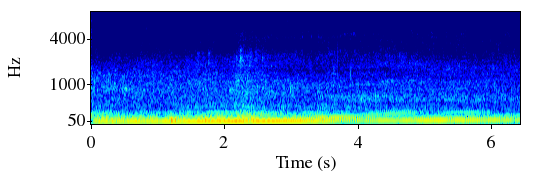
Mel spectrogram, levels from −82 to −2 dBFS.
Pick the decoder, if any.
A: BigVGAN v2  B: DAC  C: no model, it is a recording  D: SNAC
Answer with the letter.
C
